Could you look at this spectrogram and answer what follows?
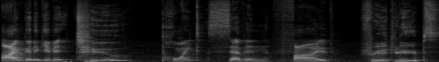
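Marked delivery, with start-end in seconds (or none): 2.1-5.9 put-on very slow Norwegian accent. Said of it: "Fruit Loops said in a Norwegian accent".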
